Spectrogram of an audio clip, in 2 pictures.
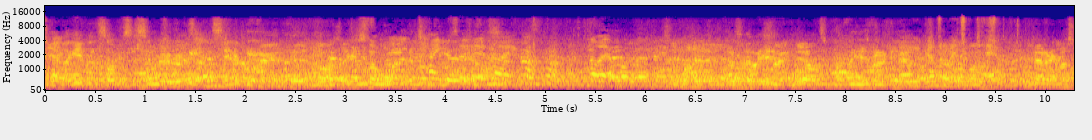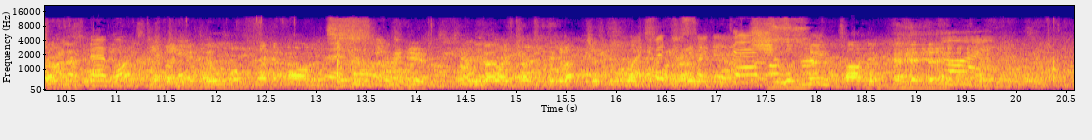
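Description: Many children chatter and call out all around.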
